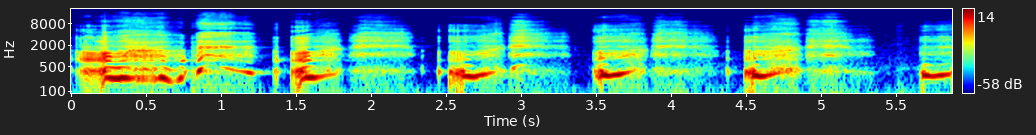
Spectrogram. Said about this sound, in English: My breath. My panting. My moaning.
